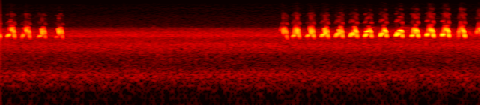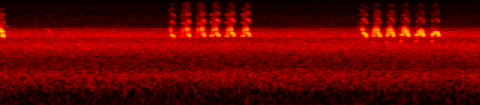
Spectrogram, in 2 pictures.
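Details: Scolding female osprey on a Montana nest, directed at her mate: rapid series of piercing, slightly descending chirps in four bursts, the longest run of about fifteen notes, over faint steady noise.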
